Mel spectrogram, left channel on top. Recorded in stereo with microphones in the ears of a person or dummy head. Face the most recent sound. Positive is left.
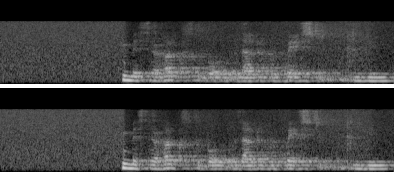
turn(degrees=-20)  # may be behind; listen again after turning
